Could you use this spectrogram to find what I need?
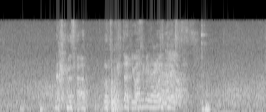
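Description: Men laugh loudly together.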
